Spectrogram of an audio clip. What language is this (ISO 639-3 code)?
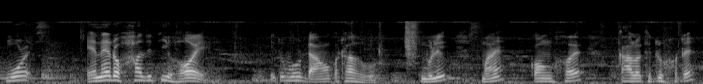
asm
